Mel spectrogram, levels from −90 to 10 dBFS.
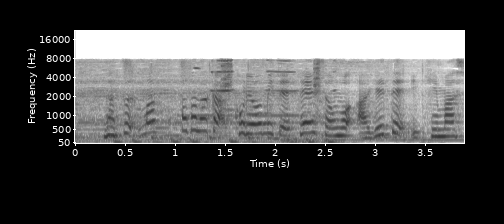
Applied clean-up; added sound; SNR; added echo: none; Dishes, pots, and pans; 8 dB; reverberation time 0.4 s.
